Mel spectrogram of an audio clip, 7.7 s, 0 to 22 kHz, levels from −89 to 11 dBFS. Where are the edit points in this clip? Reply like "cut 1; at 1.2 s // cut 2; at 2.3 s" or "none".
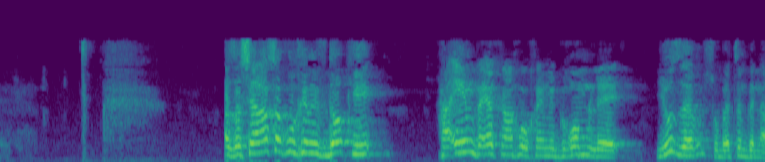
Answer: none

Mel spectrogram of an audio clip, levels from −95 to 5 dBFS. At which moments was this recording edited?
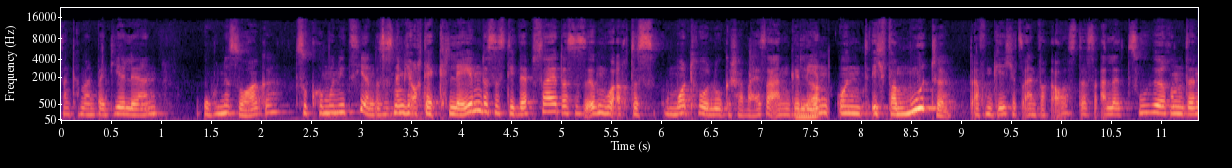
cut 1; at 7.7 s

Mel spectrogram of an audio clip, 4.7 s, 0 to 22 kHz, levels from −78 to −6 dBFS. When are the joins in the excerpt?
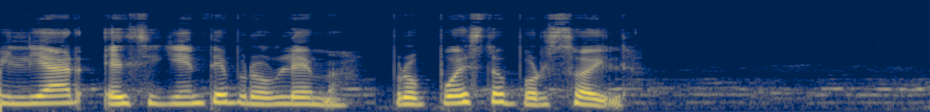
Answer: cut 1; at 1.9 s

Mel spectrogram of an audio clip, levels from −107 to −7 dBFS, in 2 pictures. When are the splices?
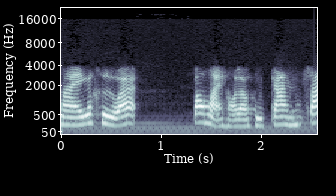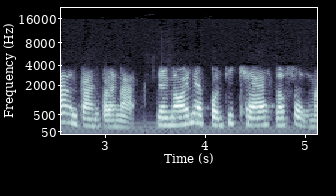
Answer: cut 1; at 3.4 s

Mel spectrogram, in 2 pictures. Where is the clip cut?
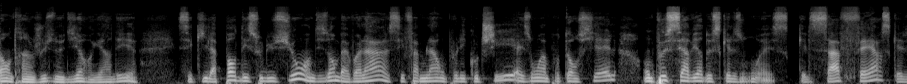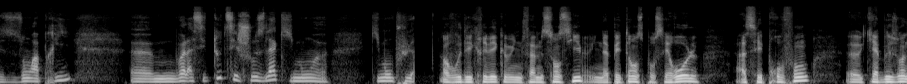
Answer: cut 1; at 13.2 s // cut 2; at 14.9 s

